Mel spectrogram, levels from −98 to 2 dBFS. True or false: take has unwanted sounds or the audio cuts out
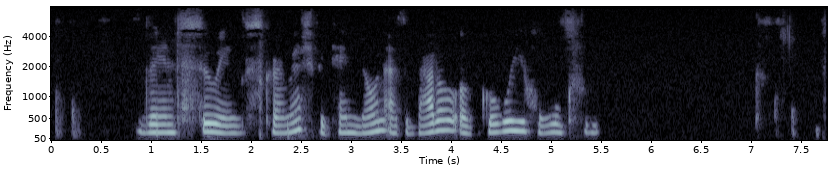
false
